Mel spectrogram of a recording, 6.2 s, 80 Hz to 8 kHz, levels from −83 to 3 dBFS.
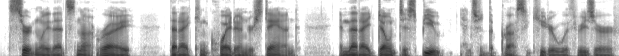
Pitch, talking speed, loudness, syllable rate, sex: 80 Hz, 185 wpm, -19 LUFS, 6.4 syllables/s, male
